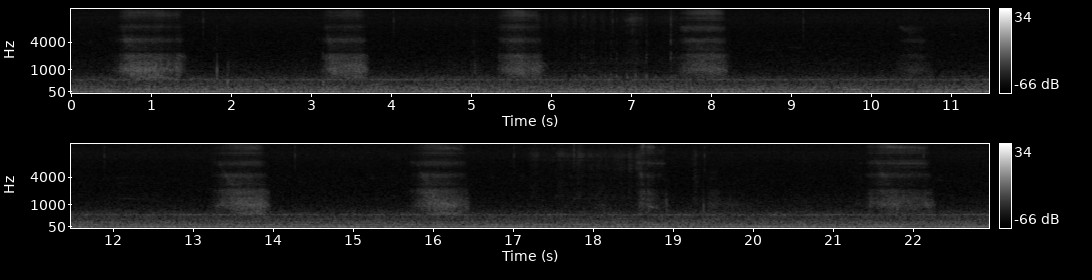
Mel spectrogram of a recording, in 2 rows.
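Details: Sleeping cat snoring with soft, rhythmic breaths, about 20 a minute, over a steady low room hum.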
